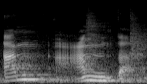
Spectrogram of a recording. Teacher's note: এজহার মোটে গুন্না হবে না, স্পষ্ট থাকবে। এদগাম গুন্নাটা বেশি হয়, এই দুইটার মাঝামাঝি।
